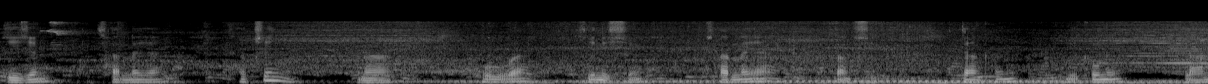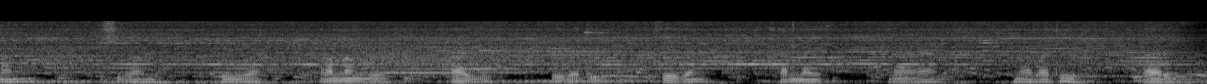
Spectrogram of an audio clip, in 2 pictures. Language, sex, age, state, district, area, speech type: Bodo, male, 60+, Assam, Chirang, rural, spontaneous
